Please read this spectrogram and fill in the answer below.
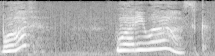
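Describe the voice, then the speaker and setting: An actress playing a fragile, devoted, ailing wife in an old-time radio drama, emotional and pleading. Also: female voice, very high-pitched, expressive, takes it slowly, heavily acted. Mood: indignant. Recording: dull old radio recording, faint hiss.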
